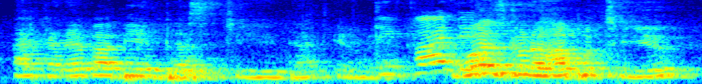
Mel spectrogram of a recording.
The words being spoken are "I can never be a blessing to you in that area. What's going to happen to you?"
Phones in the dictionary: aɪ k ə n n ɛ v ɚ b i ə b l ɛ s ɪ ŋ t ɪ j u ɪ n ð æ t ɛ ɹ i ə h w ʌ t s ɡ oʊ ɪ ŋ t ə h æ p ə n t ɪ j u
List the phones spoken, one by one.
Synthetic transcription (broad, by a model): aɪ k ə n n ɛ v ɚ b i ə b ɛ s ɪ t ɪ j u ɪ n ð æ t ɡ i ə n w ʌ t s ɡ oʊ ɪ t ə h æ p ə n t ɪ j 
